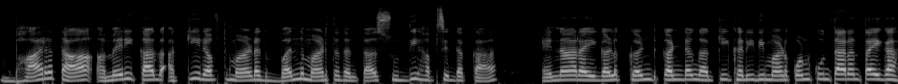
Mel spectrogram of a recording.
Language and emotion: Kannada, surprised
